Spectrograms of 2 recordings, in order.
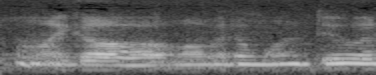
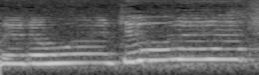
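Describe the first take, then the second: First: High, fast whiny begging; whiny plea. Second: Sung, high singsong whimper of a plea; sung whine. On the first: To Mom on the way to surgery, whiny begging. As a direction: beg Mom like a scared kid. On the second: To Mom before surgery, sung whiny plea. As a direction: sing the refusal like a pleading child. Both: Retold or imitated.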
